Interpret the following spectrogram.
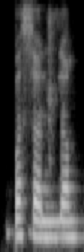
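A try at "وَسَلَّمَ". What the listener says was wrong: वसल्लम पे हमेशा वसल्लमा मीम पर फतहा आता, हमेशा ध्यान दीजिए। हाँ, ये फेल माजी है, माजी है ये, फेल है ये। वसल्लमा सल्लमा है ये। फेल माजी नहीं है, दूसरा फेल है।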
